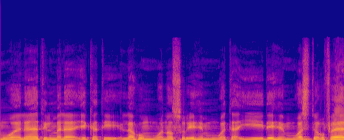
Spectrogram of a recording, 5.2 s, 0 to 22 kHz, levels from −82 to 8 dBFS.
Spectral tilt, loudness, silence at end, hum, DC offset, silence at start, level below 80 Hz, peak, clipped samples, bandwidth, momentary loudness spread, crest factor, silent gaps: -5.5 dB/octave; -18 LUFS; 0 s; none; 0.8%; 0 s; -60 dBFS; 0 dBFS; under 0.1%; 15.5 kHz; 6 LU; 16 dB; none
